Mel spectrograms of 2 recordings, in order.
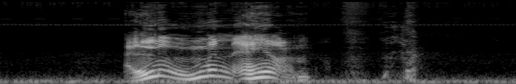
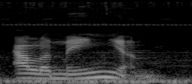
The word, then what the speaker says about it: aluminum: Aluminum. Aluminum. But now, in other countries, they also say aluminium.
